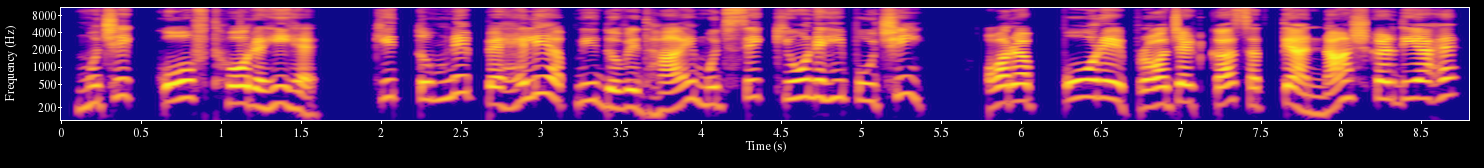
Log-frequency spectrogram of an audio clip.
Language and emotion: Hindi, angry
